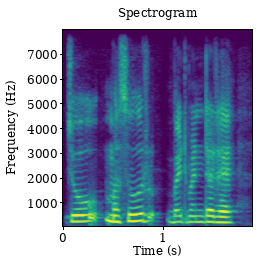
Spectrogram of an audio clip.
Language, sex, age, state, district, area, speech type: Urdu, female, 30-45, Bihar, Darbhanga, rural, spontaneous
